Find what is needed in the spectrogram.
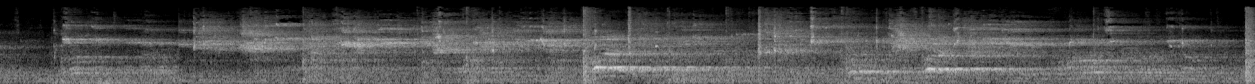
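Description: Badminton doubles rally in a large hall: rackets striking the shuttlecock in quick irregular hits, with crowd voices and calls throughout and a reverberant echo.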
